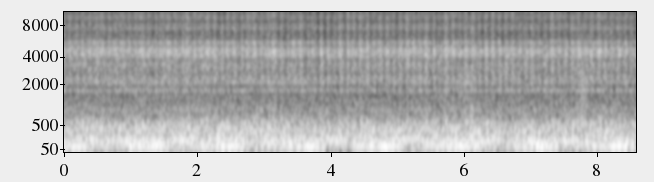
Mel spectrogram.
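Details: Bosch XL7 tumble dryer, drum turning but stone cold with no heat: a low clunk-rattle comes round about once every second and a bit over a steady hum, something catching as the drum turns; cause unknown.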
